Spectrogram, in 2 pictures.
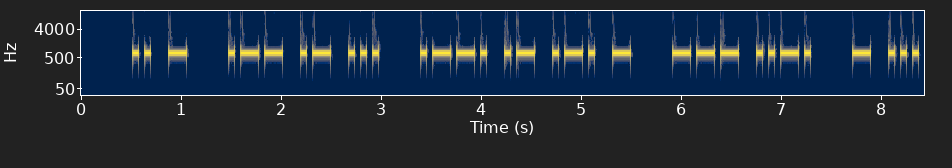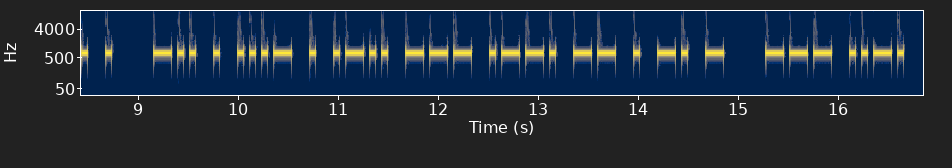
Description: Morse code, heard as a keyed tone, about 20 wpm, 700 Hz. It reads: IT WAS PART OF THE DEVELOPMENT OF
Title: Sentences from Top 1000 Words - Review Part 4 - 20wpm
